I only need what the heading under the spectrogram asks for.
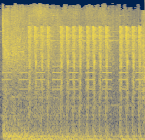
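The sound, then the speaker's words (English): Gunfire during a firefight: rapid bursts of automatic shots repeat in a loud, steady rhythm, with a dense low rumble underneath throughout. “Sniper on the roof. Take him out. On my go. Now. Nice work, Adley. Incoming. We're taking fire. Light him up.”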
